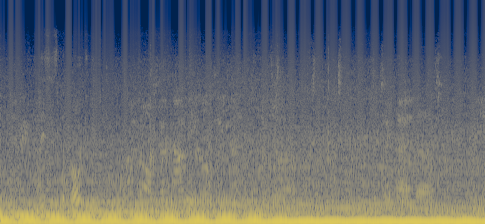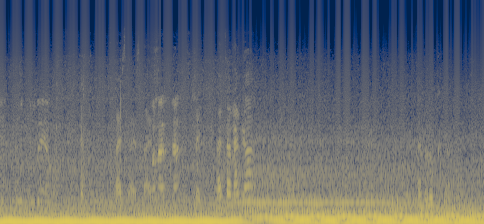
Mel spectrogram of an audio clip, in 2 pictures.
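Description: A ferry boat travelling from Phuket to Ko Lanta in Thailand, a loud, steady, low engine drone that runs unbroken throughout, close and dominant, with some busy background noise on top.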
